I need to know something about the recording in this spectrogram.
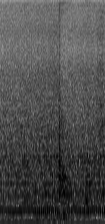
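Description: Steady low hum of room noise, with one sharp click a little after a second in.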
